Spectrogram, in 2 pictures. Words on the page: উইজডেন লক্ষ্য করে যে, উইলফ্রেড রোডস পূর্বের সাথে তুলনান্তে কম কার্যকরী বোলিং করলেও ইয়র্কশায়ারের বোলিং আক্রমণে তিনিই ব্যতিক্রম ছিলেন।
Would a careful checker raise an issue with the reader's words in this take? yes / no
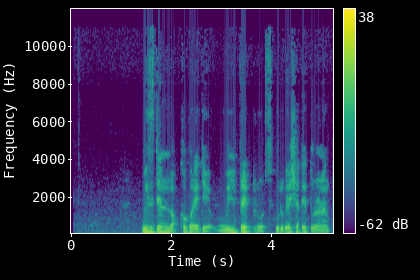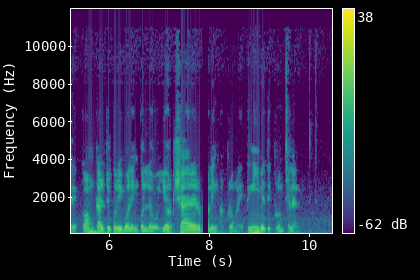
no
